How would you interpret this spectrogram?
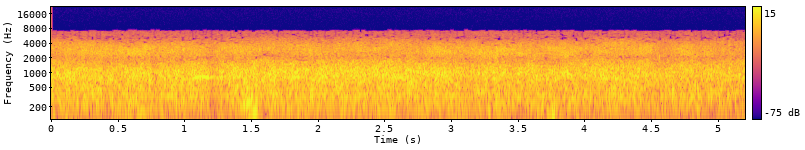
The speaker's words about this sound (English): So we give him a round of applause.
